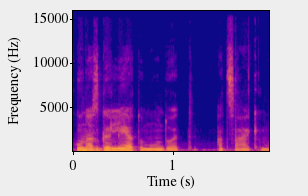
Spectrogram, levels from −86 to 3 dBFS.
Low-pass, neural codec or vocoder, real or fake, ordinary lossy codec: 14.4 kHz; none; real; Opus, 24 kbps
